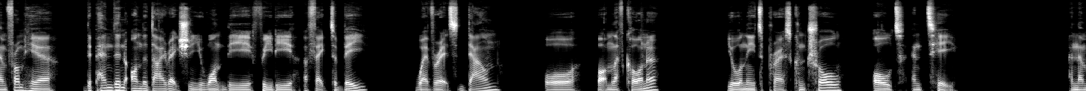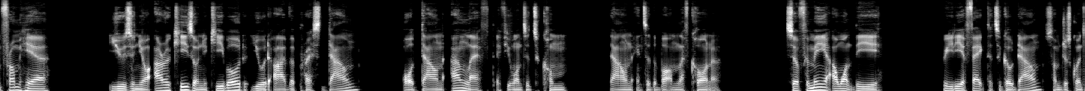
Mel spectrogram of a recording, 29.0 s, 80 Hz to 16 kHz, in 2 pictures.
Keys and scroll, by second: 12.5 ctrl+alt+t.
